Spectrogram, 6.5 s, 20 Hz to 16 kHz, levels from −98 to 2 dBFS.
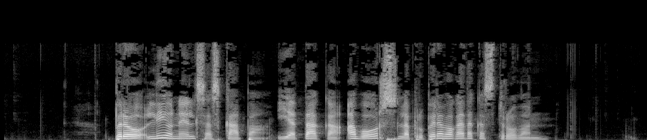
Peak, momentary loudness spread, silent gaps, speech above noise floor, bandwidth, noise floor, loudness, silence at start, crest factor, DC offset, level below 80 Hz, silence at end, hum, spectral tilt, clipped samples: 0 dBFS; 12 LU; none; 56 dB; 11.5 kHz; -73 dBFS; -18 LUFS; 1.15 s; 20 dB; under 0.1%; -34 dBFS; 1.05 s; none; -4 dB/octave; under 0.1%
